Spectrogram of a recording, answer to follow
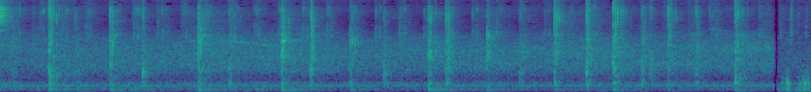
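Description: A Gaelic football being kicked up over and over off the feet in keepie uppies, a dull thud of foot on ball about twice a second.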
